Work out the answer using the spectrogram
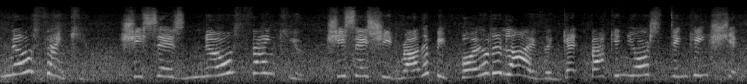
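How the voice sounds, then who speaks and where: A woman's voice: extremely high pitch, lively intonation, unhurried, hardly any pauses, background noise. A woman playing a bold, fanciful young girl in a period radio drama, with a precise, prim and cheeky manner. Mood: assured, cheeky. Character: bold, fanciful young girl speaking for her silent mother.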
